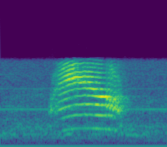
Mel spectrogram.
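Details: Domestic cat, described as hungry, gives a loud indoor meow of about seven-tenths of a second, arching up in pitch and then sliding down, clear harmonics over a quiet background hum.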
